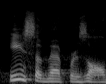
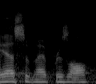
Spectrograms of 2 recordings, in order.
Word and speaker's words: esomeprazole: I noticed that the doctor said Isomeprazole. Maybe they all pronounce it that way, but the reason they got the name is because it's S, right? So I say Esomeprazole.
